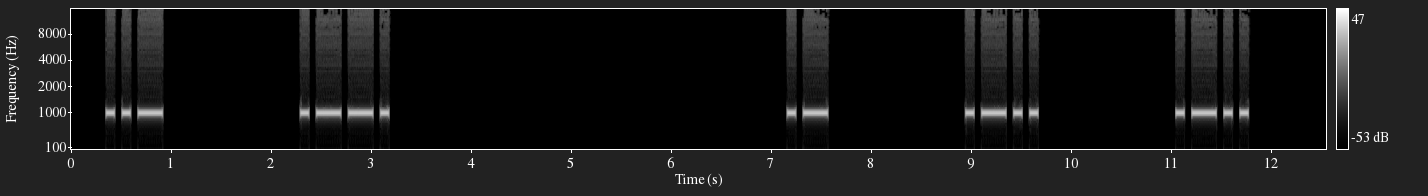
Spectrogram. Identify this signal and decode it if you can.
Morse code, heard as a keyed tone, about 15 wpm, spaced as for 5 wpm, 1000 Hz. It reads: UP ALL
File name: qotdfiles / 5wpm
